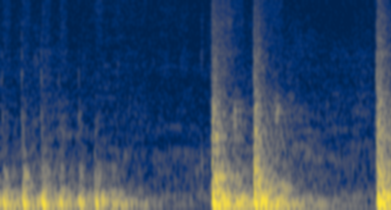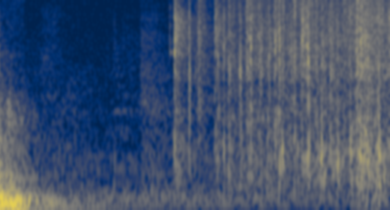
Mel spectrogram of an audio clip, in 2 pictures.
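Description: Large Vietnamese school drum: a fast roll of strokes fades out, followed by three heavy single strikes, each ringing on. These are the closing beats of the drum that signals the start of the school year. Near the end a low murmur of a crowd rises.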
